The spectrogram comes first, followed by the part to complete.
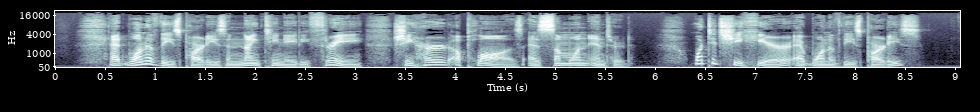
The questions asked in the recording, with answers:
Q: What did she hear at one of these parties?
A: She heard applause as someone entered at one of these parties.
